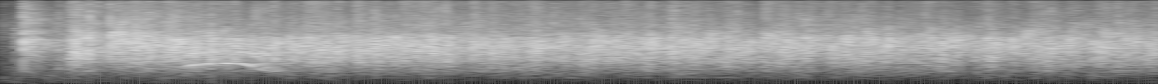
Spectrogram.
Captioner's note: audience cheers and applause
